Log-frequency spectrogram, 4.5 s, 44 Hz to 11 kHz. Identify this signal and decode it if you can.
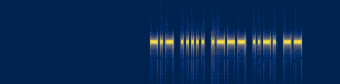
Morse code, heard as a keyed tone, about 34 wpm, 700 Hz. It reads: K5JFM
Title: USA Call Signs - 5 Characters - Repeated 3x - 35wpm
